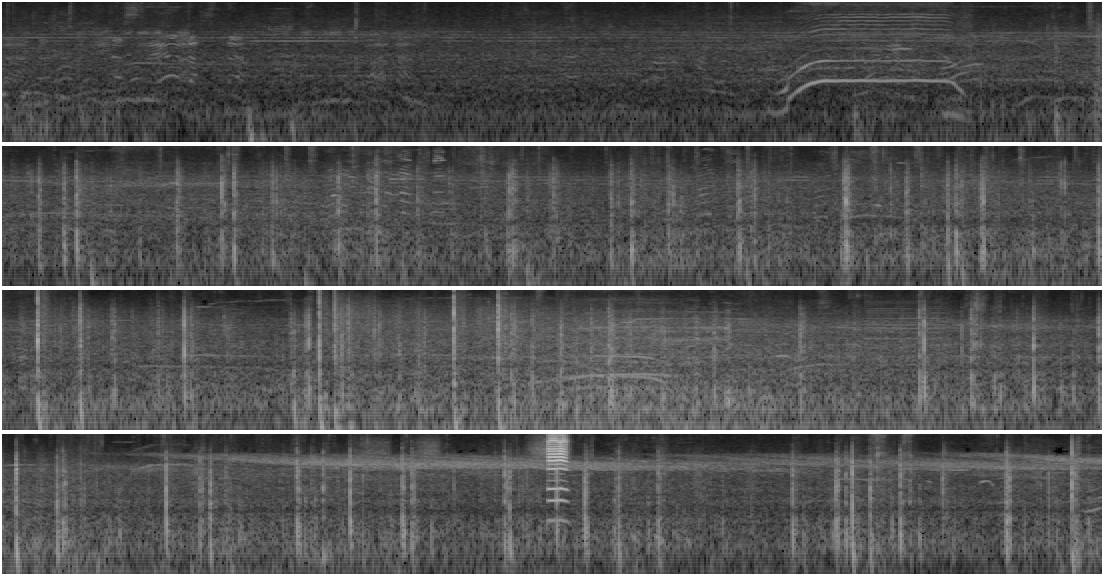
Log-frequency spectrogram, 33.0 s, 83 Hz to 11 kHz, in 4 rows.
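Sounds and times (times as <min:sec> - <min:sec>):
fireworks bangs and crackling: 0:07.6 - 0:33.0
thin high tone: 0:28.7 - 0:29.1.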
